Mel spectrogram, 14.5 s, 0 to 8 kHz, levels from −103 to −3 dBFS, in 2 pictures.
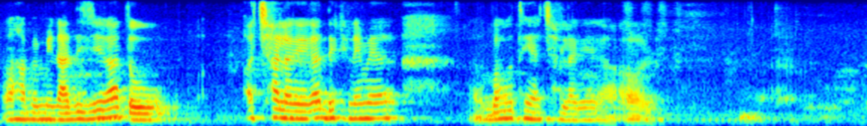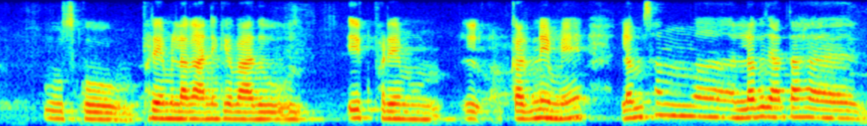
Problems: none marked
